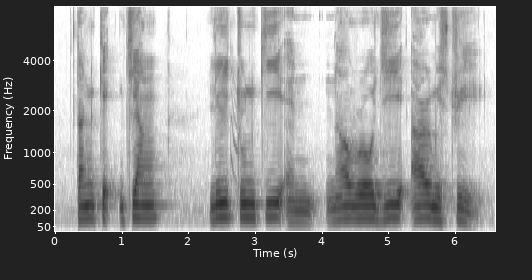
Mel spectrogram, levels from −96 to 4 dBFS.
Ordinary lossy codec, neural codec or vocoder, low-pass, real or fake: none; none; none; real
